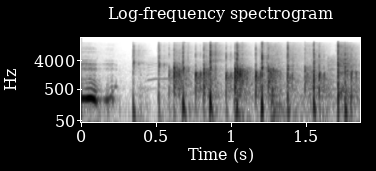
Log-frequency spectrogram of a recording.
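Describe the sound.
Hand clapping, a quick run of sharp, fairly loud claps in an uneven rhythm, following a brief bit of voice at the start.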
